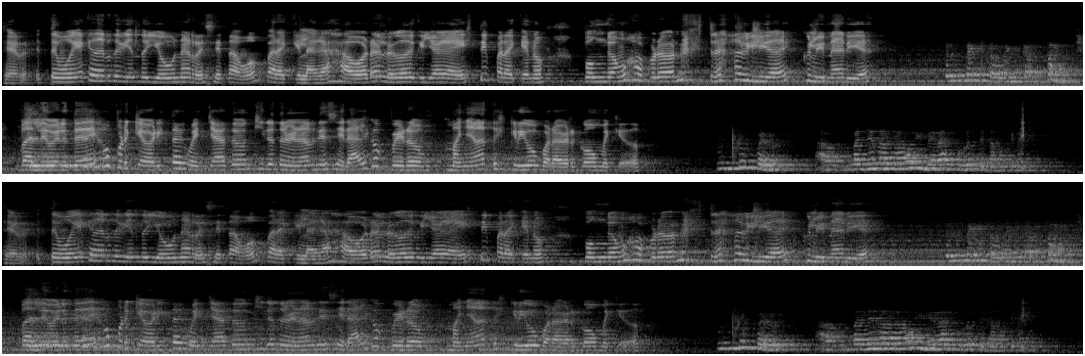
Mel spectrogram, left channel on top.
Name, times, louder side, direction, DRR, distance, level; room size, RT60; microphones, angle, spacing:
voice 1, 0.0-8.7 11.0-17.2, left 5 dB, 60° left, 12 dB, 0.8 m, -27 dB
sound 1, 4.5-17.6, right 1 dB, 85° right, 5.0 m, -42 dB
voice 2, 9.4-10.6 11.2-11.3 18.0-18.6 18.9-21.0, left 1 dB, 90° left, -2 dB, 4.3 m, -32 dB
20.0 x 12.0 x 2.8 m, 1.1 s
head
